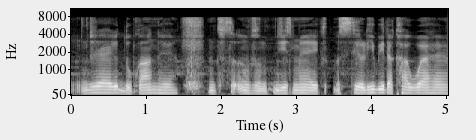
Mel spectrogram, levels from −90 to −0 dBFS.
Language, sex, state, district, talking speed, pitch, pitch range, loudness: Hindi, male, Jharkhand, Deoghar, 165 wpm, 110 Hz, 105-115 Hz, -16 LUFS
